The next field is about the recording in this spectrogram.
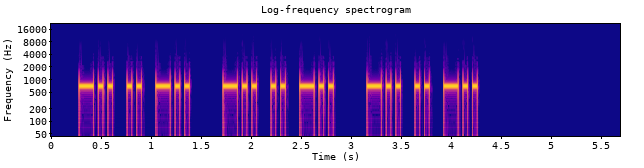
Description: Morse code, heard as a keyed tone, about 25 wpm, 700 Hz. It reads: DID DID DID
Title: Top 300 Words Repeated 25wpm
